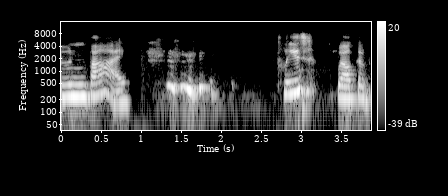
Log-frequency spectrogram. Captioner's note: laughter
